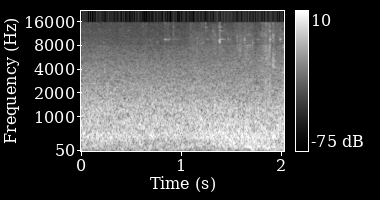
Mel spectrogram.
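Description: Steady rush of wind buffeting the microphone, with surf washing on the beach behind it.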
